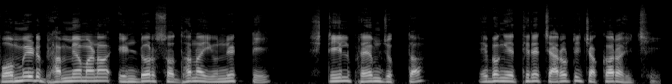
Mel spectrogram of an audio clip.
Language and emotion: Odia, neutral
